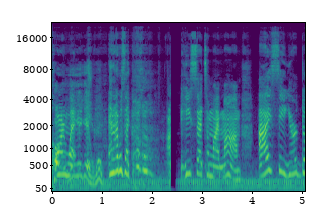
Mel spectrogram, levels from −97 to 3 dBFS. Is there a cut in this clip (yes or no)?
yes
